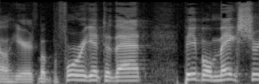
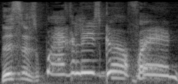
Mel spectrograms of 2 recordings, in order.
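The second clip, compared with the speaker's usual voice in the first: very high, fake, put-on girl voice.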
